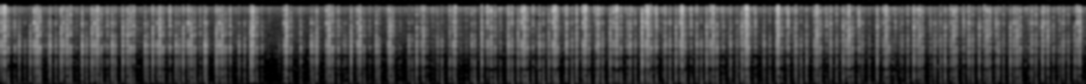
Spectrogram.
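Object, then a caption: Flat plastic fridge magnet. A flat printed Guardians Groot plastic fridge magnet cutout, thin and solid and held in both hands, is tapped fast with long fingernails. The result is a dense, continuous stream of sharp, bright plastic clicks that die away instantly, with only a brief lull a few seconds in.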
